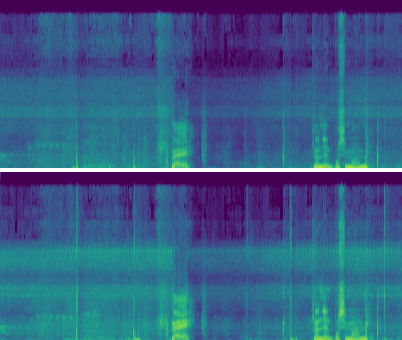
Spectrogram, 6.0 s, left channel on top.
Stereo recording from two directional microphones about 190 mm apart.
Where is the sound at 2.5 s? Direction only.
25° left (ahead or behind).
